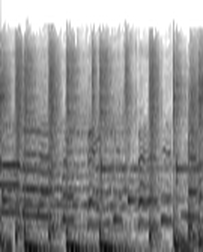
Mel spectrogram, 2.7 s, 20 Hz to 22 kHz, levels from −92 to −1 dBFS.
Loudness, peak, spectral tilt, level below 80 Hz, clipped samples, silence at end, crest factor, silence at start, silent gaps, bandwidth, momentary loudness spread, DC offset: -18 LUFS; -2 dBFS; -4 dB/octave; -20 dBFS; under 0.1%; 0 s; 14 dB; 0 s; none; 14 kHz; 6 LU; under 0.1%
